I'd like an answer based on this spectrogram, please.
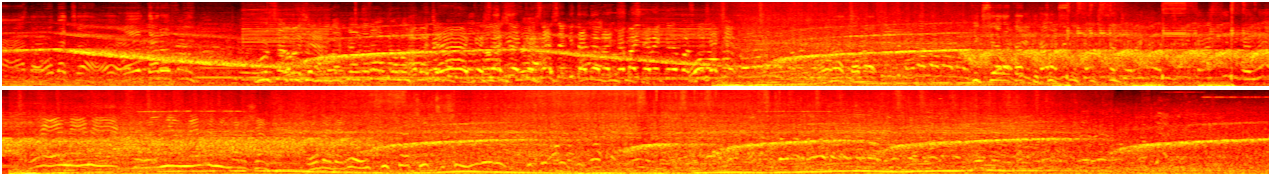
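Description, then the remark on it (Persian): A convoy of cars with tinted windows and no license plates rolls past on the road toward an intersection with sirens wailing, several rising-and-falling siren sweeps overlapping over steady loud traffic rumble, with voices talking in the background throughout. “اونه چند تا موتر شیشسی های بینم بر پلیت از جاده رفت طرف ما میان و میخواین که طرف چارایی تیر شوند.”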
